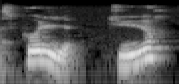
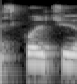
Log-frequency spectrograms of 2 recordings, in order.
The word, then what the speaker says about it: sculpture: Je fais de la sculpture en batacelle. Here I don't pronounce the P.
